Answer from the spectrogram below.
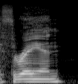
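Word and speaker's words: Thráin: And we said that we are, we say Thrayan, we say Dayan, we say Owen and Glowen.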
